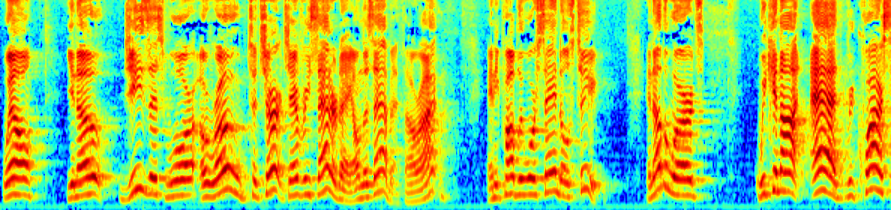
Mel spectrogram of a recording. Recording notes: a sermon delivered to Cottondale Baptist Church in Eastman, GA on 2/11/18 during the 6:00pm service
